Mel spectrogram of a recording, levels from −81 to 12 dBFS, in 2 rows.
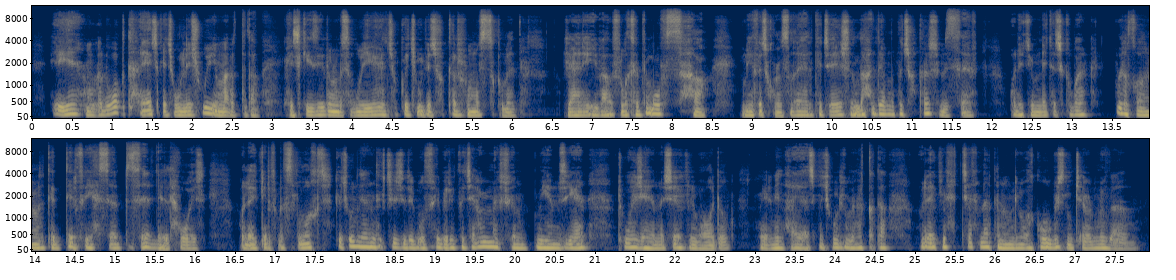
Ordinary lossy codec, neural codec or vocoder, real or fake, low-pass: none; codec, 24 kHz, 1 kbps, SNAC; fake; 10.8 kHz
